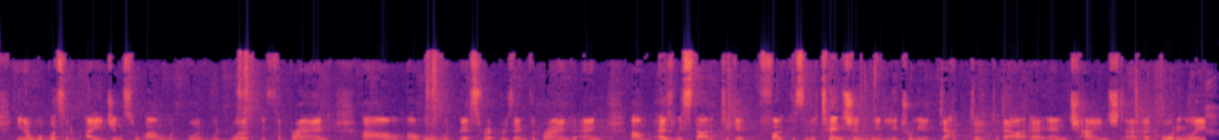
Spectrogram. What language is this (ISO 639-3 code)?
hun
